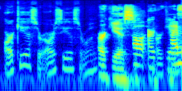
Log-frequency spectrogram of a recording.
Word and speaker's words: Arceus: Yeah, some I of still the don't know how to pronounce that. legendaries. Is Arceus or Arceus or what? Arceus.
